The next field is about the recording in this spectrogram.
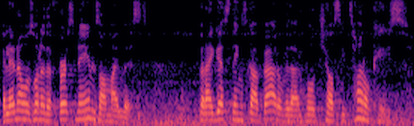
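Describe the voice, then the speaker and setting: A woman's voice: lowish voice, a little fast, noisy background, close to an everyday voice. A woman playing a sardonic, world-weary police detective in a video game cutscene, with dry, sarcastic delivery. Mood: frank, weary.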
